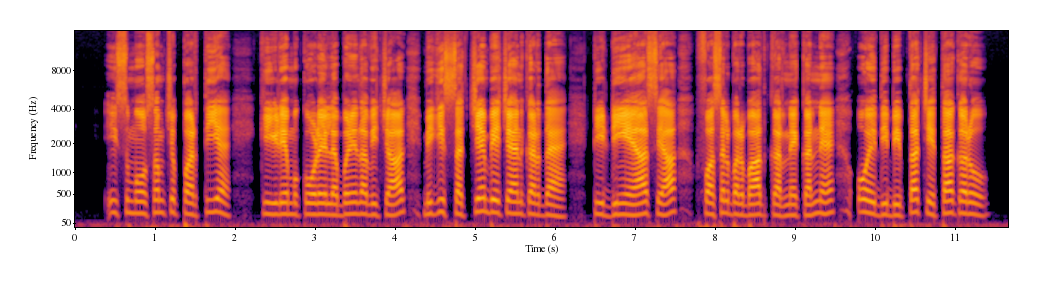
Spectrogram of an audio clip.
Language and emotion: Dogri, fearful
